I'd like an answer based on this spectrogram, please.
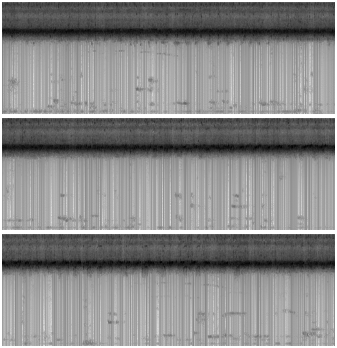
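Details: Crickets massed in a breeding facility at a cricket farm give a continuous, even, high-pitched trilling drone with no pauses, over faint low hum and scattered soft knocks.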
